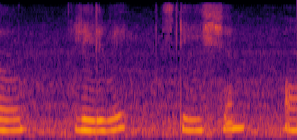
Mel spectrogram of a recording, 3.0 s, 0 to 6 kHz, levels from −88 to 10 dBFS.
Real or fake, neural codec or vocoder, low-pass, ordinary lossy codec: fake; codec, 16 kHz, 8 kbps, FreqCodec, larger model; 5.4 kHz; AAC, 24 kbps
